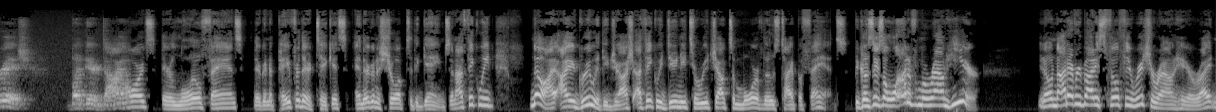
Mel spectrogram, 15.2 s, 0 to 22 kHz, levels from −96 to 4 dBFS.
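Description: The close microphone's feed has likely dropped out, leaving a switch to a distant microphone already under way when the speech begins and lasting until 1.63 s. The voice sounds roomy, hollow and thin in the bass, about 5 dB quieter, with audible room noise, before snapping back to close pickup.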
